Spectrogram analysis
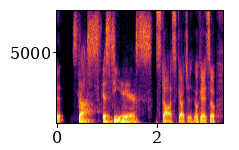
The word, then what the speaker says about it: Stas: Stas, S-T-A-S.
